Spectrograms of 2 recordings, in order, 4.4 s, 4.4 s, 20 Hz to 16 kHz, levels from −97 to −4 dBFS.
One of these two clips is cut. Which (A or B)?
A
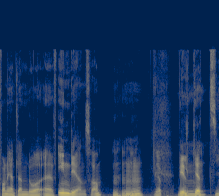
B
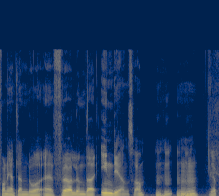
A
